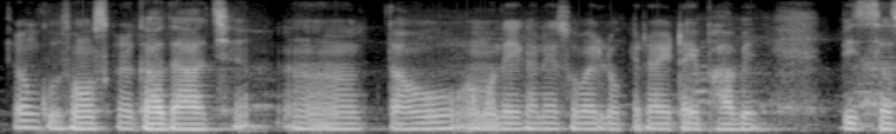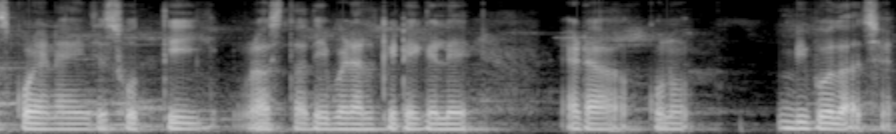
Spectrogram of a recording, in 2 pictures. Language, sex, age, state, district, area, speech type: Bengali, male, 30-45, West Bengal, Bankura, urban, spontaneous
